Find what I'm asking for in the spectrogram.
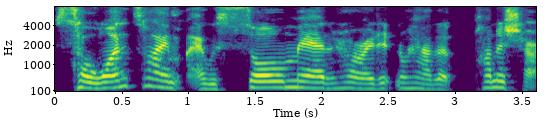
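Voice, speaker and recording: On a very clean recording with a silent background, a woman with a strong New York accent speaks at a moderate pace with ordinary pitch variation. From New York, Long Island area. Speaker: kitchen and bath designer. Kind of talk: casual chat.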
